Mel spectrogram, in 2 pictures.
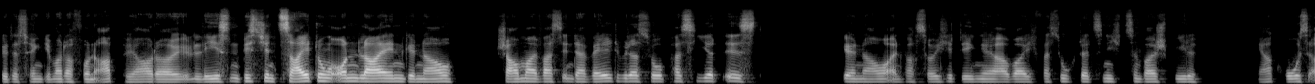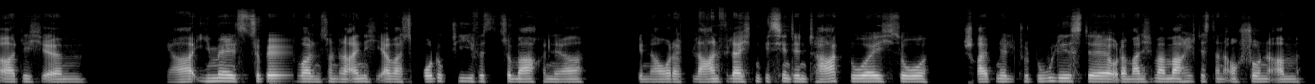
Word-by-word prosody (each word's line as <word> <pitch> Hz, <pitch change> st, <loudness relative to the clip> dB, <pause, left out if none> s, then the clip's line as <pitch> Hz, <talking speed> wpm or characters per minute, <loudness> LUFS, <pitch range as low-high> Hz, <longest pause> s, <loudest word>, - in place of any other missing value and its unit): Das 125 Hz, 0 st, -6 dB
hängt 125 Hz, -1 st, -6 dB
immer 130 Hz, +2 st, -1 dB
davon 120 Hz, -1 st, -3 dB
ab, 130 Hz, +2 st, -2 dB
ja? 120 Hz, +1 st, -2 dB
Oder, 120 Hz, -1 st, +2 dB
äh, 120 Hz, -, 0 dB
lese 130 Hz, +3 st, +2 dB
'n 140 Hz, -, -4 dB
bisschen 145 Hz, 0 st, +1 dB
Zeitung 150 Hz, +3 st, +8 dB
online, 140 Hz, -1 st, +7 dB
genau, 130 Hz, 0 st, +2 dB, 0.4 s
schaue 130 Hz, 0 st, +2 dB
mal, 140 Hz, -1 st, +2 dB
was 135 Hz, 0 st, 0 dB
in 135 Hz, -, -7 dB
der 130 Hz, -2 st, -1 dB
Welt 145 Hz, +2 st, +1 dB
wieder 140 Hz, 0 st, +2 dB
so 140 Hz, 0 st, -1 dB
passiert 145 Hz, +1 st, -2 dB
ist. 145 Hz, -2 st, -1 dB, 0.8 s
Genau, 130 Hz, -1 st, -2 dB
einfach 125 Hz, 0 st, -6 dB
solche 130 Hz, +2 st, -7 dB
Dinge. 125 Hz, -1 st, -4 dB
Aber 125 Hz, 0 st, 0 dB
ich 125 Hz, 0 st, -12 dB
versuche 130 Hz, 0 st, -10 dB
da 140 Hz, -, -1 dB
jetzt 135 Hz, -, -7 dB
nicht 135 Hz, -2 st, -8 dB
zum 140 Hz, -2 st, -9 dB
Beispiel, 130 Hz, -1 st, -4 dB, 0.6 s
ja, 125 Hz, +2 st, -9 dB
großartig, 130 Hz, -1 st, -3 dB
ähm, 125 Hz, -1 st, -2 dB, 0.8 s
ja, 120 Hz, +3 st, -1 dB
E-Mails 145 Hz, -1 st, +1 dB
zu 145 Hz, -1 st, -4 dB
beantworten, 145 Hz, -2 st, +1 dB
sondern 130 Hz, 0 st, -5 dB
eigentlich 130 Hz, -1 st, -1 dB
eher 130 Hz, -, +1 dB
was 125 Hz, -1 st, -3 dB
Produktives 140 Hz, 0 st, -5 dB
zu 145 Hz, -, -3 dB
machen, 130 Hz, -1 st, -1 dB
ja? 125 Hz, +1 st, -3 dB, 0.5 s
Genau, 125 Hz, 0 st, -4 dB
oder 125 Hz, -2 st, -2 dB
plane 125 Hz, +1 st, -1 dB
vielleicht 130 Hz, -1 st, 0 dB
'n 135 Hz, -, -10 dB
bisschen 140 Hz, +1 st, -2 dB
den 140 Hz, -2 st, -3 dB
Tag 130 Hz, +3 st, 0 dB
durch 140 Hz, 0 st, +3 dB
so, 135 Hz, -1 st, +2 dB, 0.4 s
schreibe 125 Hz, +1 st, -1 dB
'ne 135 Hz, -2 st, -3 dB
To-do-Liste, 140 Hz, 0 st, 0 dB
oder 130 Hz, -, 0 dB
manchmal 130 Hz, +2 st, -1 dB
mach 135 Hz, -1 st, +4 dB
ich 135 Hz, -, -10 dB
das 140 Hz, -, -10 dB
dann 130 Hz, -, -10 dB
auch 130 Hz, 0 st, -6 dB
schon 130 Hz, 0 st, -3 dB
am 125 Hz, 0 st, -5 dB
130 Hz, 165 wpm, -22 LUFS, 125-140 Hz, 0.8 s, Zeitung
